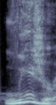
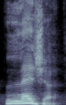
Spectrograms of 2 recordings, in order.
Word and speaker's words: leisure: You see, in America, when you want to relax, you do a leisure activity. The word rhymes with seizure. In the UK, you're more likely to hear leisure. I'm heading down to the leisure center.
